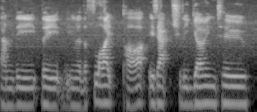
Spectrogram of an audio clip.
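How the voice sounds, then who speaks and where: Male game master for a casual explanatory vlog: forceful, bright delivery, emphatic and rambling, slight noise behind the voice. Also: medium pitch, monotone, a little slow. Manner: rambling, emphatic, asks rhetorical questions. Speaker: game master recapping a tabletop roleplay session.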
